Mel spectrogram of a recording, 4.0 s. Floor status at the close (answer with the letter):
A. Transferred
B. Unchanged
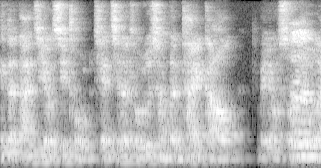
B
